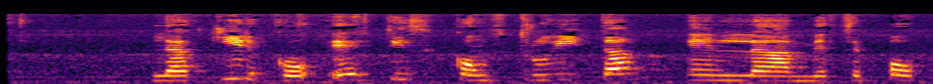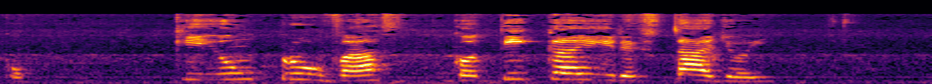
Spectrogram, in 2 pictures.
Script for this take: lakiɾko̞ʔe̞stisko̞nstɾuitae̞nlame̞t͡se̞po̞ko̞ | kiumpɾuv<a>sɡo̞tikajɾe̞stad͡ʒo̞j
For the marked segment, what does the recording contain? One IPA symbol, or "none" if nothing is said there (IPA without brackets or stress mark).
a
